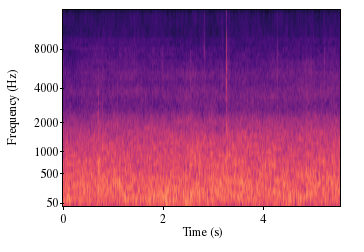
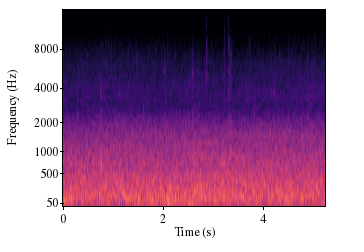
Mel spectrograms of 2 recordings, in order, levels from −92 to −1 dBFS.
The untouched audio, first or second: second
